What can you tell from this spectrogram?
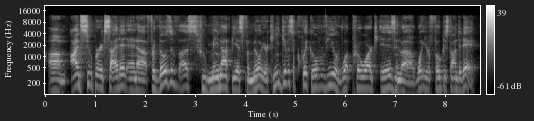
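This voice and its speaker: A man's voice: a little high, normal speed, few pauses, a little mellow. A man hosting a business interview podcast, upbeat and enthusiastic, with frequent fillers. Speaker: podcast host. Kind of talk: conversational interview.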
